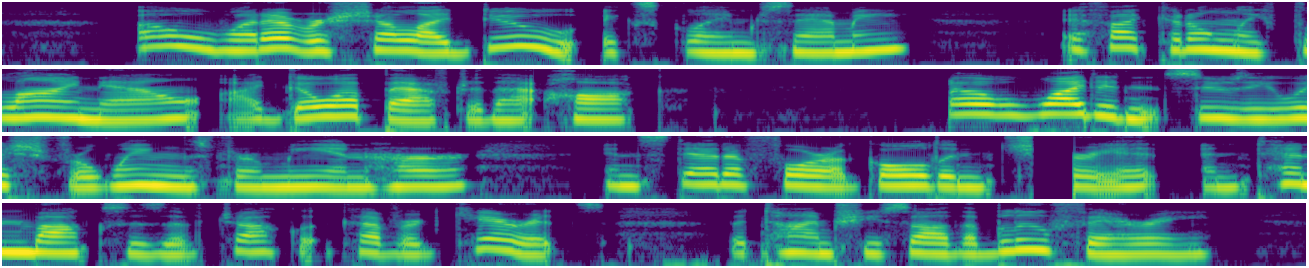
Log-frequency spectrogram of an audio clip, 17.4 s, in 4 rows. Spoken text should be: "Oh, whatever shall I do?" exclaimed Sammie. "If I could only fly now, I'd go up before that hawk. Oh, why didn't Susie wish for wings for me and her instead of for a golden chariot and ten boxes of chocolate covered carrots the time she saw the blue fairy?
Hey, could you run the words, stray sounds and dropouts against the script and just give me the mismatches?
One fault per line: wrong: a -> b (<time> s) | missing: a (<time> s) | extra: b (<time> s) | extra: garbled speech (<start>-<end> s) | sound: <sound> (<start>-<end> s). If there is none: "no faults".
wrong: before -> after (5.6 s)
sound: dropout (12.1-12.3 s)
